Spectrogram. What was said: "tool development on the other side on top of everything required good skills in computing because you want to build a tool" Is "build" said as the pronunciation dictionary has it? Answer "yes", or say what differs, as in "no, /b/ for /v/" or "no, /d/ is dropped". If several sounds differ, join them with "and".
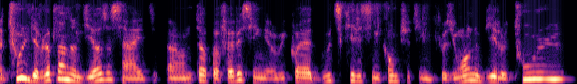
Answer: no, /d/ is dropped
